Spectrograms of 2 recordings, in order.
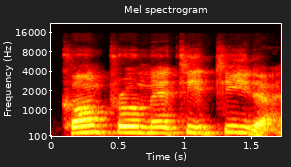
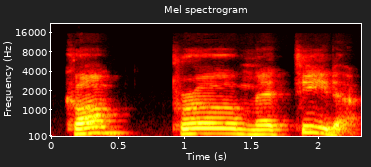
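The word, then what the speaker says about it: comprometida: trip to Peru outstanding compromatitida now I'm saying it wrong I say fromatida because that's lazy Spanish I guess Jose corrected me comp prometida compromatida I'm surprised Karina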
